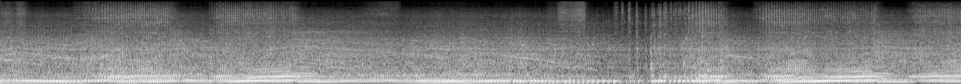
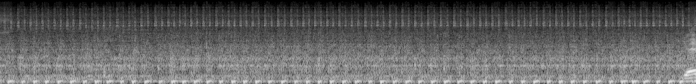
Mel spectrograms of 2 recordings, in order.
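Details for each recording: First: Fuel-injected scooter, previously unable to idle or rev, after cleaning the throttle body with carb cleaner: engine picks up cleanly on each blip, revs rising and falling smoothly with no stumble; throttle response healthy. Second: Fuel-injected scooter-type motorcycle that won't hold idle and won't rev: lumpy idle with uneven thumps about four per second that never settle; dirty throttle body sensor suspected.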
